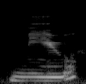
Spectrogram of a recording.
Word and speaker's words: mu: It is pronounced mu, and it represents the population mean.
